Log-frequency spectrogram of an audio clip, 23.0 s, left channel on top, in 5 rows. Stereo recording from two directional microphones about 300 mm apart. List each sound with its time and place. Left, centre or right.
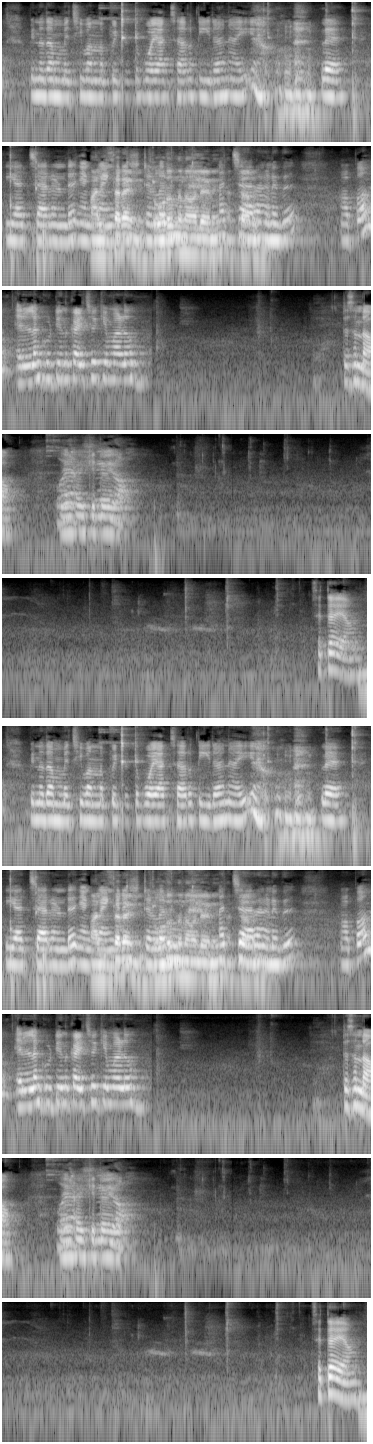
0.0 s a woman's voice: centre
6.8 s speech: left
7.3 s a woman's voice: centre
13.5 s a woman's voice: centre
22.4 s a woman's voice: centre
